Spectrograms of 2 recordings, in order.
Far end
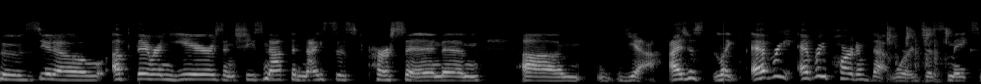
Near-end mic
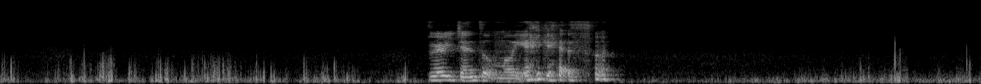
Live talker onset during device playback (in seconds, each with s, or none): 4.3 s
